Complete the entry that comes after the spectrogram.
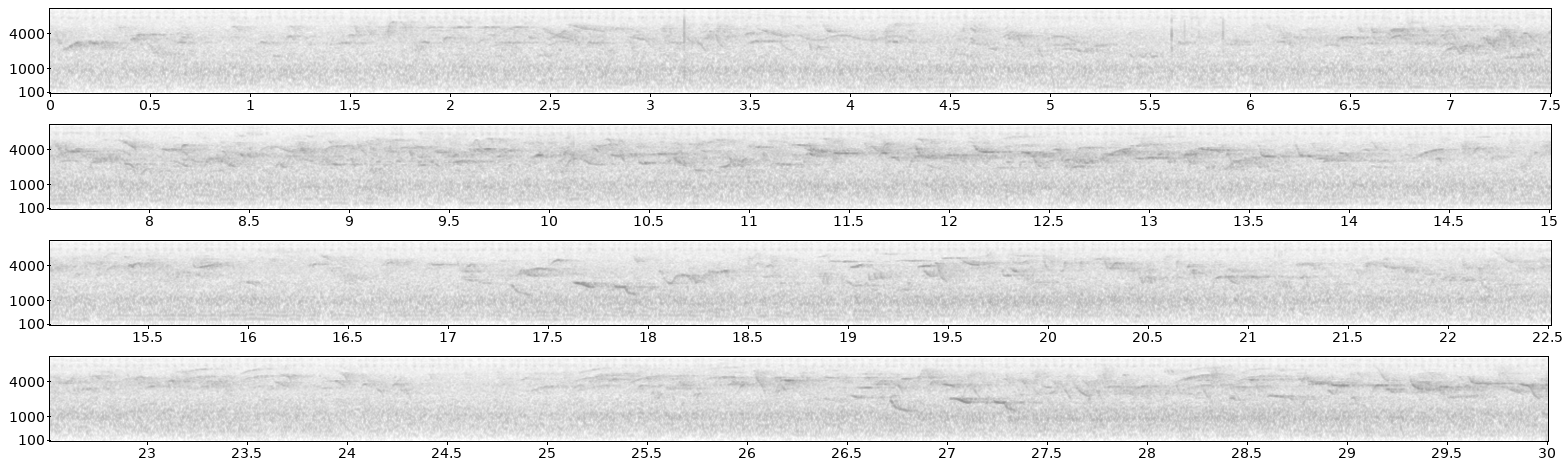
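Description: Faint birdsong from several small birds, a busy mix of short high chirps and trills with a few brief falling whistles, over a steady background hiss.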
